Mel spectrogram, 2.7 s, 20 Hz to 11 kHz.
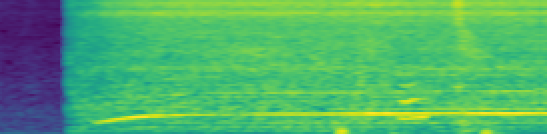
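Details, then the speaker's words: Samsung SU3364 upright vacuum cleaner running: steady motor roar with a thin high whistle on top and a gliding tone near start-up, an air leak somewhere, though suction remains. "sounds like there's a huge air leak coming from it somewhere"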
